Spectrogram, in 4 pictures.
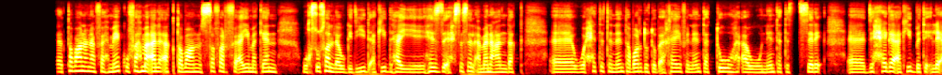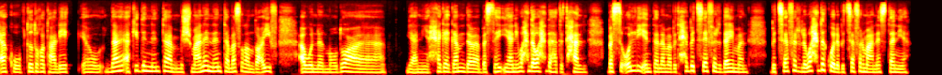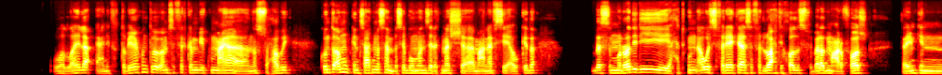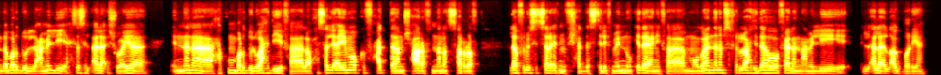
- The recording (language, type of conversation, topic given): Arabic, advice, إزاي أتنقل بأمان وثقة في أماكن مش مألوفة؟
- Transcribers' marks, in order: none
